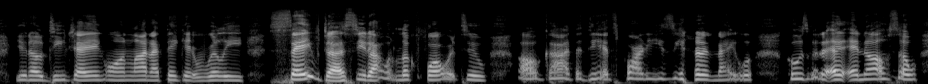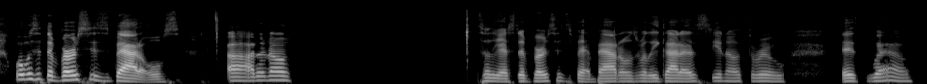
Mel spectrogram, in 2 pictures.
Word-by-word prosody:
you 210 +1 -3
know, 200 -1 +2
DJ-ing 205 +1 +1
online, 200 0 0
I 190 - +3
think 200 0 -5
it 190 -6 -3
really 190 +1 -2 0.2
saved 230 - +6
us, 170 +6 +6
you 220 -3 +2
know, 190 - +7
I 180 - +4
would - - -8
look 215 +1 -1
forward 210 0 +1
to, 200 -4 -3 0.3
"Oh - - -1
god, 245 - -3
the - - -8
dance 245 +3 -6
party 255 -2 -4
is 255 0 -12
here 255 -3 -4
tonight, 220 0 +2
who 215 0 -5 0.3
who's 255 0 -3
gonna" - - -2
And 220 +1 +5
And 220 +2 +1
also, 240 -1 +1 0.2
what 230 0 +1
was 245 0 -1
it? 250 - -8
The 205 -2 +2
versus 200 -2 +2
battles. 120 -5 +3 0.5
Uh, - - +3 0.2
I - - -4
don't 190 +1 -5
know 200 -2 0 1.9
So, 155 +2 -6
yes, 135 -3 -3
the 145 -1 -3
versus 150 +1 -5
bat 130 -4 -7
battles 140 0 -2
really 145 0 -7
got 145 -1 0
us, 140 +2 -5
you 160 - -8
know, 150 -1 -9
through, 150 -2 -8 0.6
as 150 0 -2
well. 160 0 -7
195 Hz, 180 wpm, -24 LUFS, 150-215 Hz, 1.9 s, know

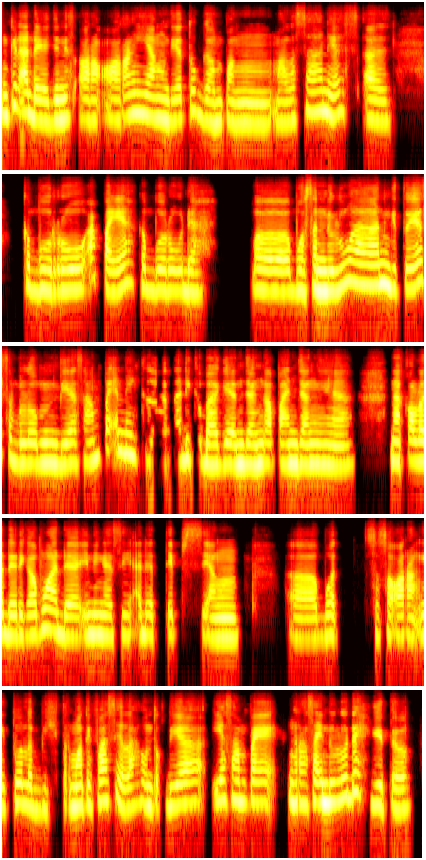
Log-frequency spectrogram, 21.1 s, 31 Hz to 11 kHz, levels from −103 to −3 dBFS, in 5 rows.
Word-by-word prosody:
mungkin 215 +8 0
ada 220 - +3
ya, 175 - 0
jenis 185 +2 +1
orang-orang 190 +3 +1
yang 200 -1 +2
dia 185 +1 -2
tuh 250 -1 -6
gampang 175 -1 -3 0.3
malesan 205 +9 -2
ya 210 - -1
s - - -19
eee, 185 -2 -1 0.6
keburu, 195 -1 -1
apa 290 -8 +2
ya, 195 +6 +2
keburu 195 -2 -3
udah, 180 -2 -2 0.5
eee, 190 -2 +2
bosen 195 +1 +4
duluan 235 +3 +4
gitu 205 0 -4
ya 235 +5 +5
sebelum 190 -3 -1
dia 185 +1 -1
sampai 195 +4 -4
nih, 260 -2 +2
ke 205 - -16 0.2
tadi 205 +3 -2
ke 205 - -11
bagian 180 0 +2
jangka 185 +1 +1
panjangnya. 180 -1 0 0.4
Nah, 200 - +5
kalo 200 -1 +3
dari 185 0 +2
kamu 190 +5 0 0.2
ada 180 -1 +2
ini 190 +2 -2 0.2
gak 180 - -7
sih, 190 -2 -9
ada 190 0 -4 0.2
tips 195 0 -6 0.2
yang, 170 0 0 0.7
eee, 165 -1 -1
buat 185 +1 -5 0.3
seseorang 180 -1 0
itu 215 +4 -4
lebih 180 -4 -5
termotivasi 205 +3 +1
lah 190 +2 -2
untuk 195 - -3
dia, 215 +3 +1
ya 240 - -1
sampe 225 -1 +2
ngerasain 220 0 +2
dulu 230 +5 +2
deh 315 -2 +2
gitu, 185 -4 -1
190 Hz, 170 wpm, -21 LUFS, 185-215 Hz, 0.7 s, ya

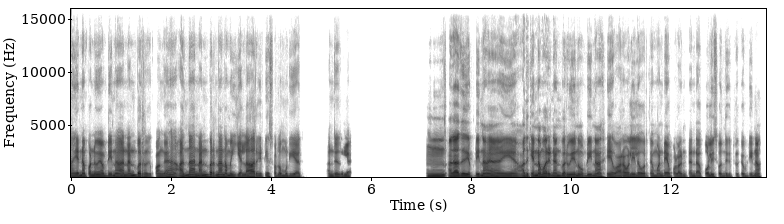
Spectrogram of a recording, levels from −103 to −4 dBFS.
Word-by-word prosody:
என்ன 145 +4 +3
பண்ணுவேன் 120 -1 +3
அப்டீன்னா, 115 +7 0 0.2
நண்பர் 145 +2 +1
இருப்பாங்க. 105 +1 -3 0.3
அனா, 150 +7 +2 0.2
நண்பர்னா 165 +3 +2
நம்ம 135 -3 +1 0.2
எல்லார்கிட்டயும் 150 +3 -1
சொல்ல 115 -1 -3
முடியாது 100 -3 -3 0.5
அந்த 100 -1 -3
இதில. 100 +1 -2 1.6
ம். 110 -1 +2
அதாவது 135 +3 +6
எப்படின்னா, 130 +5 0 0.3
அ - - +2 0.5
அதுக்கு 130 +3 -1
என்ன 145 - +4
மாதிரி 150 -2 +4
நண்பர் 130 +1 +1
வேணும் 130 +1 +2
அப்டீன்னா, 120 +5 -1 0.2
"ஏய் 130 -1 0
வர 115 +3 -1
வழியில 130 -1 0
ஒருத்தன் 110 -1 -6
மண்டையைப் 115 +2 -2
பொளந்துட்டேண்டா, 110 -1 -5
போலீஸ் 120 0 -3
வந்துகிட்டு 105 -2 -8
இருக்கு." 100 +1 -9
அப்டீன்னா, 110 +7 -3
125 Hz, 140 wpm, -23 LUFS, 110-135 Hz, 1.6 s, அதாவது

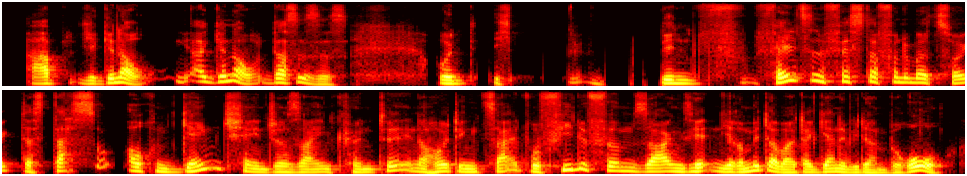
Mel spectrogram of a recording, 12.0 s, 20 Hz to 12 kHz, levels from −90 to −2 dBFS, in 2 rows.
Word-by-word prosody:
Ab, 135 +1 -1
j 130 -4 -5
genau, 165 +6 +2
ja 210 - -8
genau, 205 - 0
das 165 +4 0
ist 170 -10 -2
es 105 -5 -8 0.6
und 130 -1 +2
ich - - -11 0.3
w 170 - -17 0.5
bin 140 -2 +3
f 150 +6 -18
felsenfest 210 - 0
davon 195 -1 -2
überzeugt, 165 -2 -2
dass - - -3
das 160 0 -4 0.2
auch 150 -2 0
'n 125 -4 -2
Gamechanger 135 - 0
sein 115 +1 -2
könnte 115 +5 -2
in 175 -6 -3
der 120 - 0
heutigen 125 -2 +2
Zeit, 130 +3 -4
wo - - +7
viele 205 - +1
Firmen 160 -5 -2
sagen, 135 0 +3
sie 135 +2 +3
hätten 145 - -1
ihre 125 -1 +3
Mitarbeiter 110 -9 +3
gerne 125 0 +2
wieder 105 0 0
im 95 - -5
Büro. - - +6
135 Hz, 195 wpm, -23 LUFS, 120-170 Hz, 0.6 s, wo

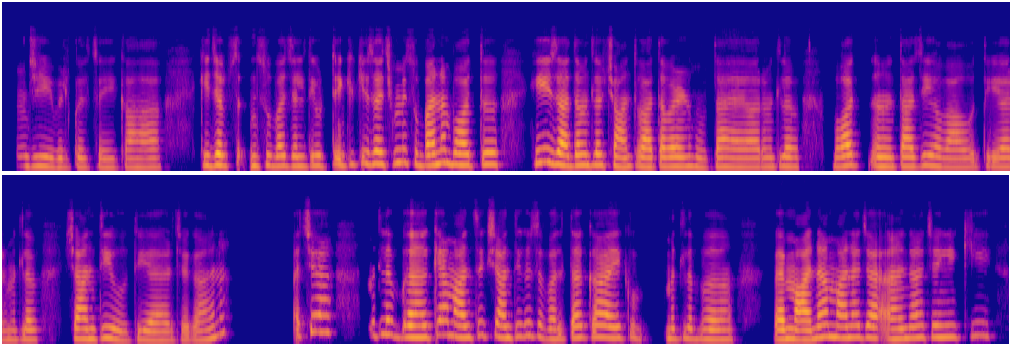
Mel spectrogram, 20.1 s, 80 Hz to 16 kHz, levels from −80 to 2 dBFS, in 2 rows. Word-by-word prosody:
जी, 205 -1 -3
बिल्कुल। 185 0 -6
सही 180 0 -7
कहा 185 0 -4 0.5
कि 220 - 0
जब 225 0 +5
स 215 - -11 0.2
सुबह 215 -1 0
जल्दी 210 +1 -1
उठते 215 -3 -3
हैं - - +1
क्योंकि 245 +1 -6
सच 250 -1 +2
में 280 +1 -1
सुबह 230 -3 +3
ना 275 +3 +3
बहुत 230 0 +3 0.5
ही 285 +2 +2
ज़्यादा 225 -3 +5
मतलब 230 0 +1
शांत 200 -1 +1
वातावरण 200 +1 +3
होता 190 +1 -2
है 190 -1 -1
और 190 0 -2
मतलब 195 0 -2 0.3
बहुत 220 +2 +2
अ, 200 -1 +2
ताज़ी 200 +2 +1
हवा 190 -3 -1
होती 185 0 -5
है, - - -2
और 195 0 -2
मतलब 200 +1 -3 0.3
शांति 215 +1 +2
होती 195 -4 -3
है 185 -1 +1
हर 180 - -4
जगह। 185 - -5
है 230 - -1
ना? 330 +5 -8 0.7
अच्छा 360 -2 -2 0.4
मतलब 285 -3 -3 0.3
क्या 295 0 +1
मानसिक 255 +1 +1
शांति 250 -2 0
को 280 - -5
सफलता 235 -2 -2
का 250 -1 +5
एक 230 -1 0 0.4
मतलब 215 0 -4 0.7
पैमाना 205 +3 +6
माना 245 -1 +2
जा 240 -1 +2
आना 230 +3 0
चाहिए 250 +1 -2
कि 275 0 -13
215 Hz, 170 wpm, -23 LUFS, 195-245 Hz, 0.7 s, पैमाना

